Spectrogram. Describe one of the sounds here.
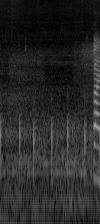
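An electronic meter ticks rapidly and steadily.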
